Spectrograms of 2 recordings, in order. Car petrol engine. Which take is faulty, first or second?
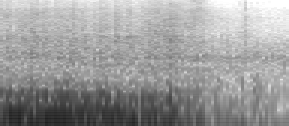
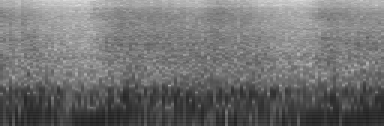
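first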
